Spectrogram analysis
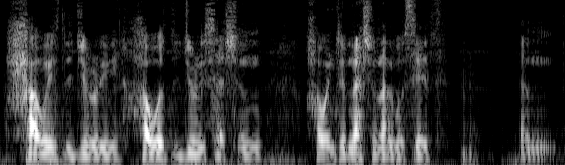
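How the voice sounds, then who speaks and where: Argentine male moderator, native Spanish speaker, deep voice, halting and searching delivery. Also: steady tone, fairly bright tone, poor audio. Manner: hesitant, halting phrasing. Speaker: panel moderator. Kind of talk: live panel moderation.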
